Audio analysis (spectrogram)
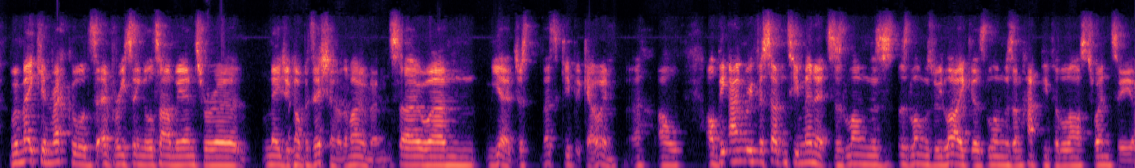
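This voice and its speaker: A hoarse man from England, a guest fan, chatting casually and rambling with lots of fillers. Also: mid-range voice, a little fast, lo-fi sound. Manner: rambling, many fillers and restarts. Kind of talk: casual chat.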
